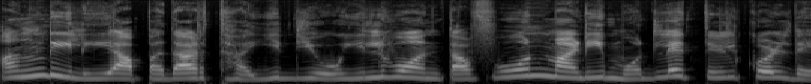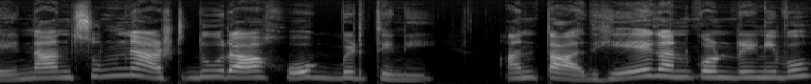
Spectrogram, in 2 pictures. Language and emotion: Kannada, disgusted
